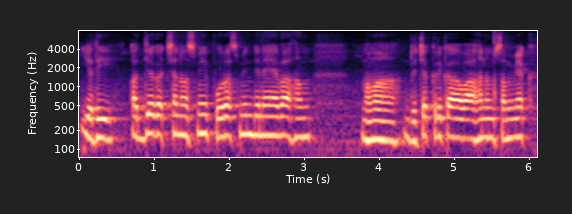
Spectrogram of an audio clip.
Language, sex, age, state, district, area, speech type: Sanskrit, male, 30-45, Karnataka, Uttara Kannada, rural, spontaneous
